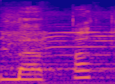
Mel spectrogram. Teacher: alofon K terbuka karena lafalnya adalah baku sedangkan pada kata bapak diwakili oleh alofon k yang mirip dengan tanda baca tanya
